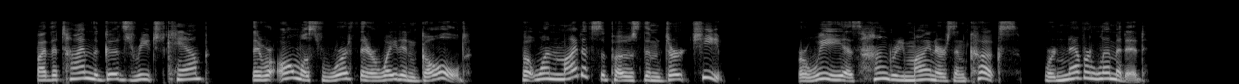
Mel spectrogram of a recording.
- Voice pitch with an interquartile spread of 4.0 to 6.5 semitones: Yes, average, 5.0 semitones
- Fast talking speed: No, average, 160 wpm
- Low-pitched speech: No, high, 220 Hz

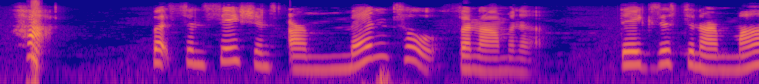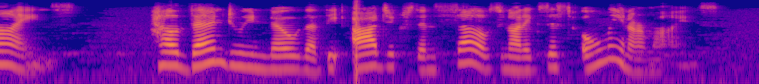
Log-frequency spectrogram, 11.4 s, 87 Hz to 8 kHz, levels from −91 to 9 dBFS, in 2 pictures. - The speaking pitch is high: Yes, high, 220 Hz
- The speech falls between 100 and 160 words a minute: Yes, average, 140 wpm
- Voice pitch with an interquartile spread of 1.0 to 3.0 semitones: No, average, 4.7 semitones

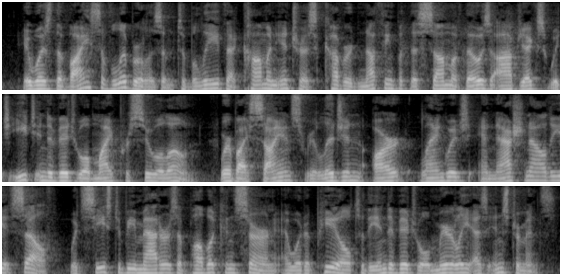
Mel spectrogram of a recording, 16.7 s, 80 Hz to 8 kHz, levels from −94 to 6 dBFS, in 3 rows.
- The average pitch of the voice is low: Yes, low, 125 Hz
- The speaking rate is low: No, average, 180 wpm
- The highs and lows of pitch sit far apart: No, average, 3.5 semitones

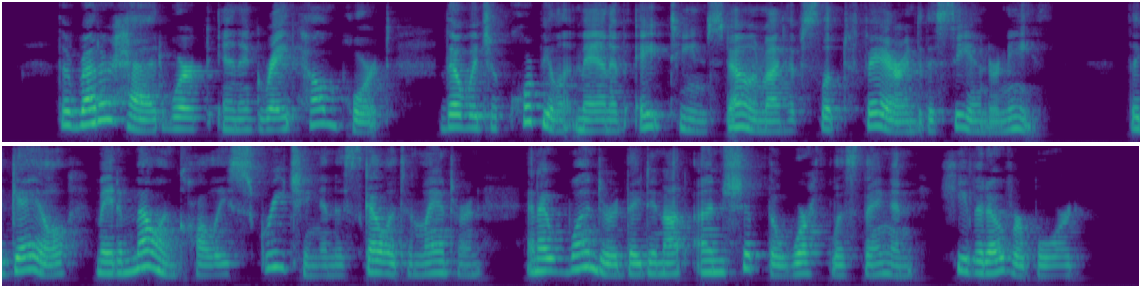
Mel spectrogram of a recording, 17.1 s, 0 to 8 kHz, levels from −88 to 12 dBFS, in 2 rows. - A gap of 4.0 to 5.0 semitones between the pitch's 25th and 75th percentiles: Yes, average, 4.7 semitones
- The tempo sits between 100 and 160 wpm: No, average, 170 wpm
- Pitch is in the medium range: No, high, 195 Hz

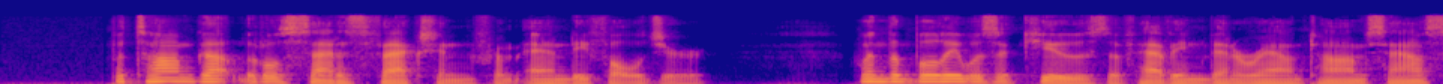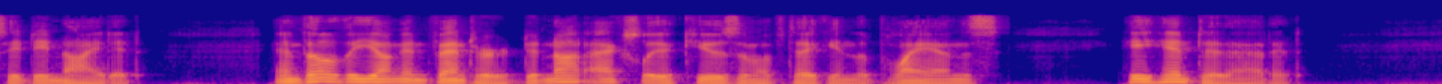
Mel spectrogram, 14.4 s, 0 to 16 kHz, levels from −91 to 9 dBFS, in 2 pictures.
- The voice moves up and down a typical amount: No, wide, 7.8 semitones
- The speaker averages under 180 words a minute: Yes, average, 165 wpm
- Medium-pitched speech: No, very low, 90 Hz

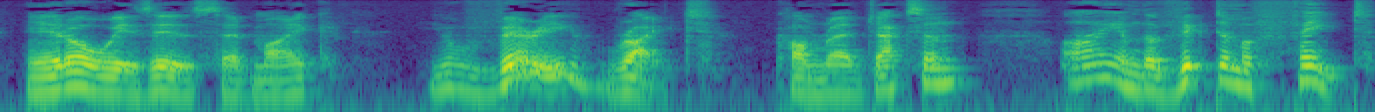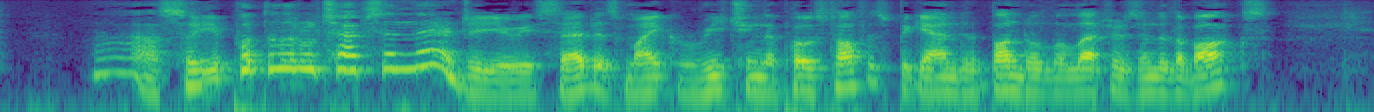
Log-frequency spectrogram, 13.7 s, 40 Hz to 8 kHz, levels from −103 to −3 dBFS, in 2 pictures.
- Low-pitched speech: Yes, low, 115 Hz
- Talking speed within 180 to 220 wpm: Yes, average, 190 wpm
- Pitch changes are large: Yes, wide, 8.7 semitones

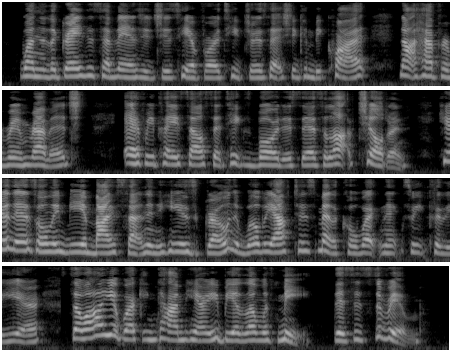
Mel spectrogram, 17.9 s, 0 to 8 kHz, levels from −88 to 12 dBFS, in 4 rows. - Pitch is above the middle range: Yes, high, 240 Hz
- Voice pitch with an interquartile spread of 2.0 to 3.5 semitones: Yes, average, 2.9 semitones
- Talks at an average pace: No, fast, 240 wpm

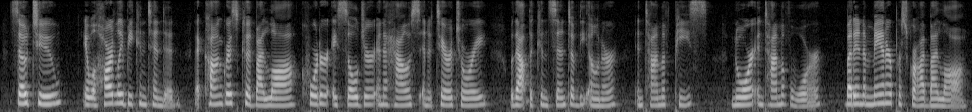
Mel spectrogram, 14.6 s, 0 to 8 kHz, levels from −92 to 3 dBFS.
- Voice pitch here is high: Yes, high, 205 Hz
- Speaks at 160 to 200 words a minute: Yes, average, 175 wpm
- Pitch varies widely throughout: No, average, 2.8 semitones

